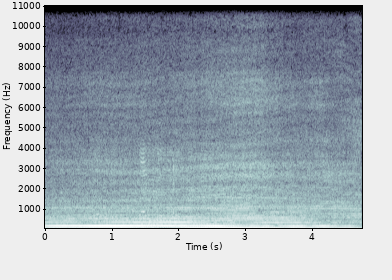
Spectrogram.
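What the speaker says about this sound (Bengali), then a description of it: "মাছ ধরার ভিতরে একটি স্পিড বোট চলে আসলো" A speedboat motor drones past on a river during shrimp fishing, its steady loud hum swelling and easing slightly as it goes by.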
